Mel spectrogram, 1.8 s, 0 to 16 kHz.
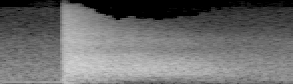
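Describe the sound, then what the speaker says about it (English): One sharp, loud gunshot from a .40 S&W pistol loaded with 180 grain bullets, fired close by, followed by a long decaying echo. "as the officer fires the weapon"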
